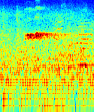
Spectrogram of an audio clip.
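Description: A referee blows a single short, shrill whistle blast at center ice during a Warroad vs. Roseau boys' high school ice hockey game, rising clearly over the steady rink crowd murmur.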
